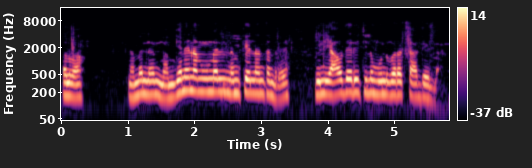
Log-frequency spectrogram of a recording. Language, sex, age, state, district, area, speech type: Kannada, male, 18-30, Karnataka, Chamarajanagar, rural, spontaneous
